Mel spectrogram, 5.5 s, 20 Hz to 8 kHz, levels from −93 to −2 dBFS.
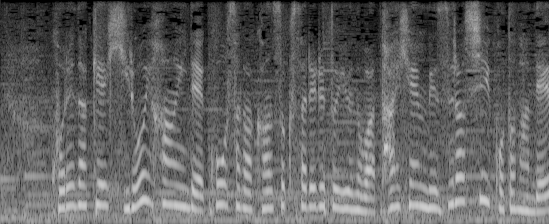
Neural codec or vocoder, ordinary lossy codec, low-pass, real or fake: none; none; none; real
